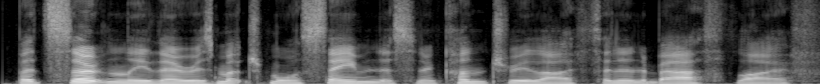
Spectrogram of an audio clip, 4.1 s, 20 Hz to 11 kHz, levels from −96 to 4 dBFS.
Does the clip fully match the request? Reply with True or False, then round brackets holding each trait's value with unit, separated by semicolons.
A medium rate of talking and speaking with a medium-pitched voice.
False (235 wpm; 175 Hz)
